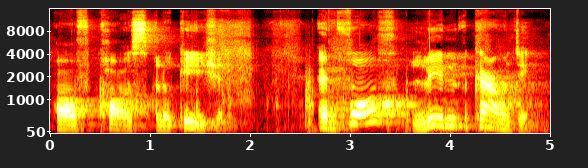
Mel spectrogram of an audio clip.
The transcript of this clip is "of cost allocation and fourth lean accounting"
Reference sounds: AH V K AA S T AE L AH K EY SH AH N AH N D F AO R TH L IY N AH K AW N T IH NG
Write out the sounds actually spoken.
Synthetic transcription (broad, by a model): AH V K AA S AE L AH K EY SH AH N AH N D F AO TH L IY N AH K AW N T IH NG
